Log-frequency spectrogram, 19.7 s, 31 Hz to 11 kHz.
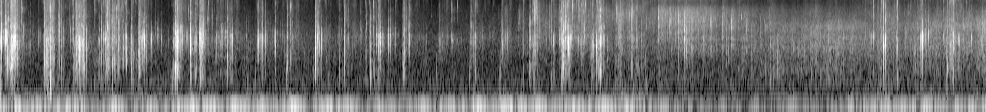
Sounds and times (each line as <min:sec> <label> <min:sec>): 0:10.6 frozen rain 0:19.7
0:11.1 trees are breaking all over 0:19.7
